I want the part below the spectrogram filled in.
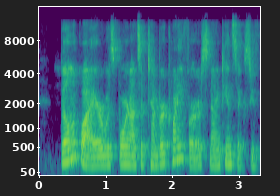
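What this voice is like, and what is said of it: Usual voice. Nothing is said of it.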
